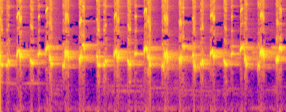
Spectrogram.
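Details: Yellow-vented bulbul giving a sustained chattering song, played to draw in and excite young birds. Dense, overlapping liquid phrases pour out continuously in a bright, bubbly stream.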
